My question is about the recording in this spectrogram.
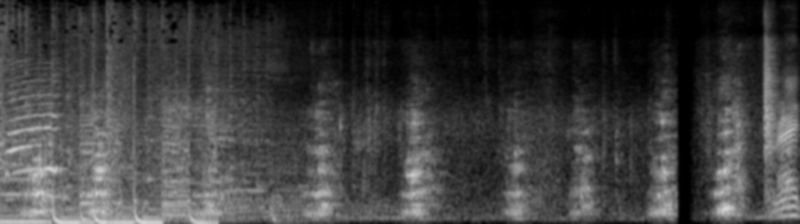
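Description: Background music for the first two seconds, then domestic pigs grunting in short, separate calls, about one or two a second.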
